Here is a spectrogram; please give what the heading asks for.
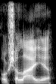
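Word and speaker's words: Oxalaia: People don't like how I pronounce it either, but I think I'm pronouncing it the correct way because it's based off of the African deity known as Oshala.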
